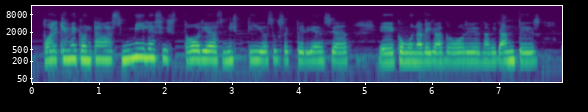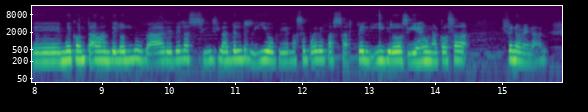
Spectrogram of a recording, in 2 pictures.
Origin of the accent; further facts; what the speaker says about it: Concepción, Biobío, Chile; moved away; also born or lived in Santiago; nací en Concepción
